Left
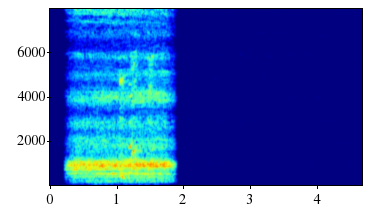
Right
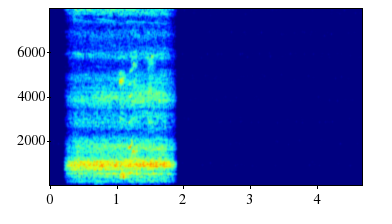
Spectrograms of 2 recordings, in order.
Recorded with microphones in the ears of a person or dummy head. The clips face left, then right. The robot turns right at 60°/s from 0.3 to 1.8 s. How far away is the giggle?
About 2 m.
